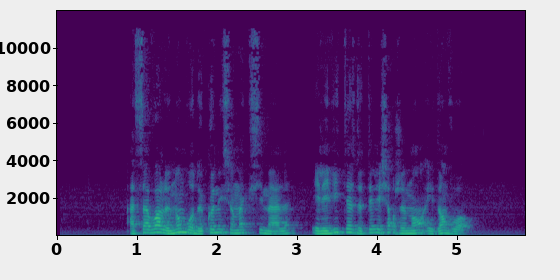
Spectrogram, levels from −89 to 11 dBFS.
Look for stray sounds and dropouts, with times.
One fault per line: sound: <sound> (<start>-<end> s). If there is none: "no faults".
no faults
